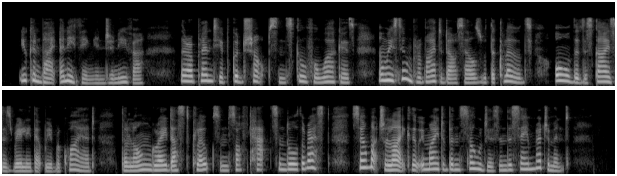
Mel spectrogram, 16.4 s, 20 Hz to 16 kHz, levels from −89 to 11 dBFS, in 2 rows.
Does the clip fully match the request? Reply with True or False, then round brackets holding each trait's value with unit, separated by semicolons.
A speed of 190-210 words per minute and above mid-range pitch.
True (200 wpm; 210 Hz)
